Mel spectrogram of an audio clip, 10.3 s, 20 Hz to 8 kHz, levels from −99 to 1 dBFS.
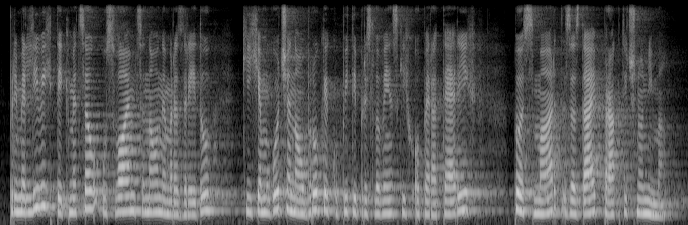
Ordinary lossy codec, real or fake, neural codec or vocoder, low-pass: none; real; none; 7.2 kHz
